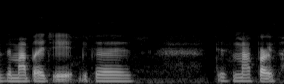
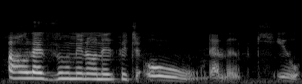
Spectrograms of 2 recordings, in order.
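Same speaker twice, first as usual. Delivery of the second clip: higher, cooing over photos, dropping to a hush; mock house hunter; 9 semitones higher than usual. Mimicking buyers zooming on photos, cooing high. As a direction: coo over the listing pictures. Mimicking couple browsing listing.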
